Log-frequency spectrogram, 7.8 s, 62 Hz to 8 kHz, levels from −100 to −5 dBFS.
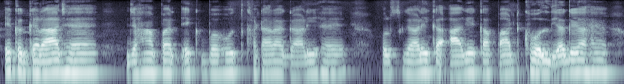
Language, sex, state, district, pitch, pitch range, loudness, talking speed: Hindi, male, Jharkhand, Deoghar, 120 Hz, 115-125 Hz, -20 LUFS, 160 wpm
